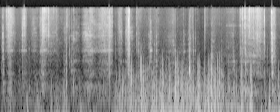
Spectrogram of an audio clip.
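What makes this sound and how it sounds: A steel drawknife blade is pulled across a small, solid block of weathered wood clamped on a wooden post outdoors, shaving and scraping it. Rough, rasping strokes repeat at an uneven pace, heavy in low thuddy tones with bright, hissy scraping edges. The strokes grow louder and denser in the second half.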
